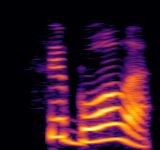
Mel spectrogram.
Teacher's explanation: cebola a sílaba tônica é a penúltima portanto é uma palavra paroxítona máquina a sílaba mais intensa é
